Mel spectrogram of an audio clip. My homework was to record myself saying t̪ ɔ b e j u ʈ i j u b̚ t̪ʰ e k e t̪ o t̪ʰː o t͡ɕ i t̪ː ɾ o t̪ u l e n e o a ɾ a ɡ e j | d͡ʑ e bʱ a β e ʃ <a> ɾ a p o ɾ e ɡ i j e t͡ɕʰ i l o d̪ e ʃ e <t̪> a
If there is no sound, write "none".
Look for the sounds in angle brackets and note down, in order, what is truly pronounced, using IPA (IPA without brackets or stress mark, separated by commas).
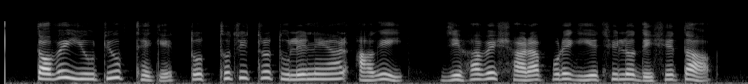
a, t̪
